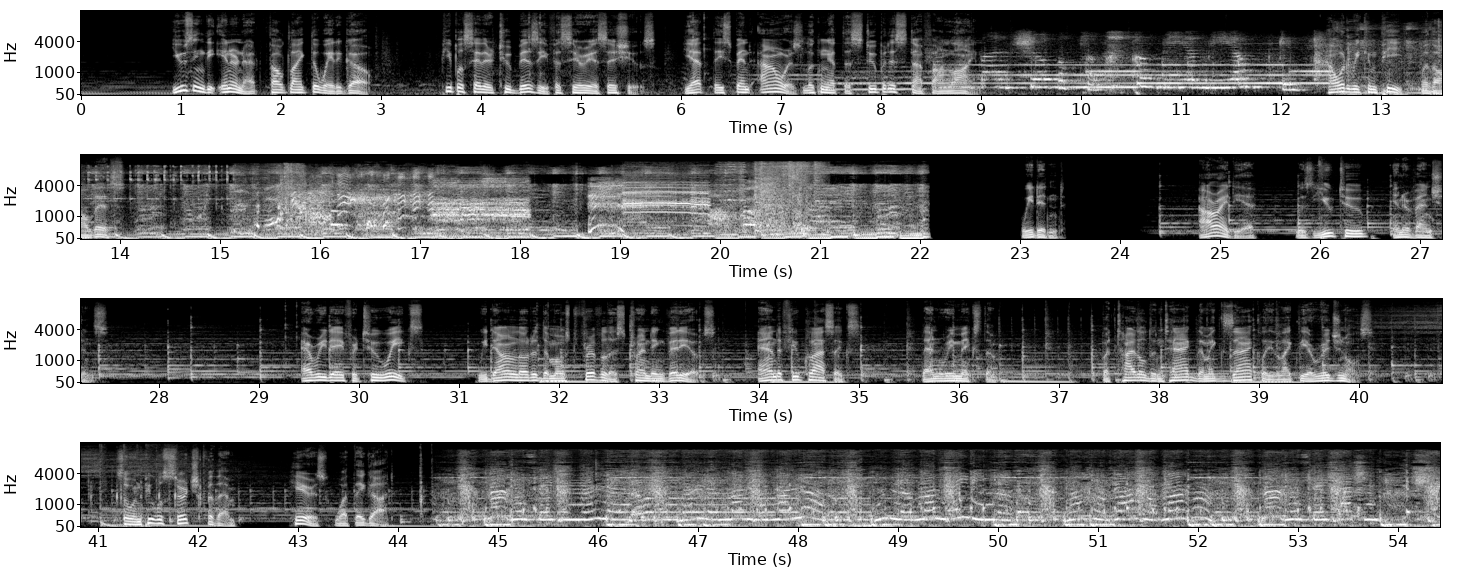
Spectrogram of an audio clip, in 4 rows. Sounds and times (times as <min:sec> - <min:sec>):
Music: 0:00.0 - 0:01.5, 0:06.0 - 0:22.1, 0:24.2 - 0:54.4
Speech: 0:00.9 - 0:03.0, 0:03.6 - 0:09.3, 0:12.0 - 0:14.0, 0:23.0 - 0:23.5, 0:24.8 - 0:27.5, 0:29.4 - 0:35.0, 0:35.6 - 0:36.4, 0:37.4 - 0:40.2, 0:41.2 - 0:44.0.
